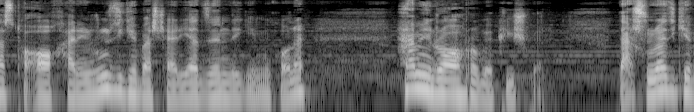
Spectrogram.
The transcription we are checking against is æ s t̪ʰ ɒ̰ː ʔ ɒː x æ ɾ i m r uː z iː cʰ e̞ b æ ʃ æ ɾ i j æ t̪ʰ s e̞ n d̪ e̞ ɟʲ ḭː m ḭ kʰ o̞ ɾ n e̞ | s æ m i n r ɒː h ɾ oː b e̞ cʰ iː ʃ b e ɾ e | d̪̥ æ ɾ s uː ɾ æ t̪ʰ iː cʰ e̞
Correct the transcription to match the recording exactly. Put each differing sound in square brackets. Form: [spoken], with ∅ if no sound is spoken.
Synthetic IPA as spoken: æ s t̪ʰ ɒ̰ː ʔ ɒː x æ ɾ i [n] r uː z iː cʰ e̞ b æ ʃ æ ɾ i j æ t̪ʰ [z] e̞ n d̪ e̞ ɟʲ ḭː m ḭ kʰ o̞ [∅] n e̞ | [h] æ m i n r ɒː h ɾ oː b e̞ [pʰ] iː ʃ b e ɾ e | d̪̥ æ ɾ s uː ɾ æ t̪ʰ iː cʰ e̞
